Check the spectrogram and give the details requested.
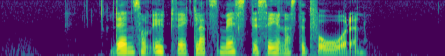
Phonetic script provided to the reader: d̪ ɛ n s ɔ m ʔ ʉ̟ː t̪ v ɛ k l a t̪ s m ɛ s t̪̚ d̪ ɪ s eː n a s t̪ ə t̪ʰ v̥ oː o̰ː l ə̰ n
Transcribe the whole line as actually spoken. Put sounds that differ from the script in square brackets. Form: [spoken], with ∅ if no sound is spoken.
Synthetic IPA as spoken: d̪ ɛ n s ɔ m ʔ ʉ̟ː t̪ v ɛ k l a t̪ s m ɛ s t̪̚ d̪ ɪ s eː n a s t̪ ə t̪ʰ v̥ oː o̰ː [ɾ] ə̰ n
